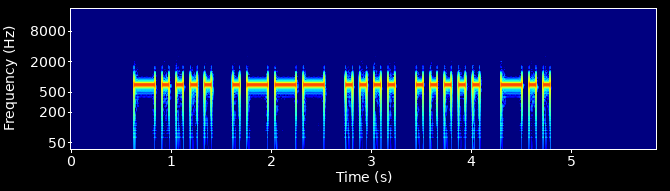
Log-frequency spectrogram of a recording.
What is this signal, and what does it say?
Morse code, heard as a keyed tone, about 17 wpm, 700 Hz. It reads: 6JH5D
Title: Five Challenging Letter-Number Combinations 17wpm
